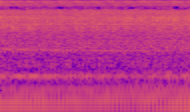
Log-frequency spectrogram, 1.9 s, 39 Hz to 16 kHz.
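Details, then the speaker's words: Manual-swapped VW Mk4, warm and holding temperature at idle in neutral: steady, even low idle with a smooth firing beat, no knocks or misses; sounds healthy. "because this thing this thing sounds so healthy I'm pretty stoked"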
